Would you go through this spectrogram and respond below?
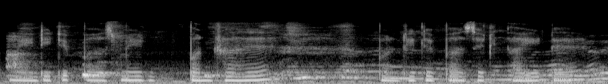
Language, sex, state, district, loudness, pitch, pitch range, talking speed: Hindi, female, Rajasthan, Jaipur, -16 LUFS, 190 Hz, 180-210 Hz, 120 wpm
